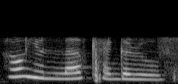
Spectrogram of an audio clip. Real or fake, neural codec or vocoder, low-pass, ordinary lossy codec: real; none; 3.6 kHz; Opus, 24 kbps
